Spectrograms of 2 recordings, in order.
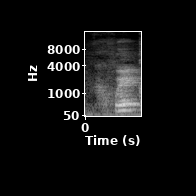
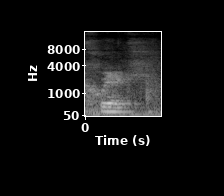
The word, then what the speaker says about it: quit: Quit claim deed, not quick, not quick, not quick. Quick. It's not quick, it's not quick. Everybody says quick. I always hear Because they quick. wanna say it quickly, you know, they wanna say it quick. It's quit, quit claim deed, Mm.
